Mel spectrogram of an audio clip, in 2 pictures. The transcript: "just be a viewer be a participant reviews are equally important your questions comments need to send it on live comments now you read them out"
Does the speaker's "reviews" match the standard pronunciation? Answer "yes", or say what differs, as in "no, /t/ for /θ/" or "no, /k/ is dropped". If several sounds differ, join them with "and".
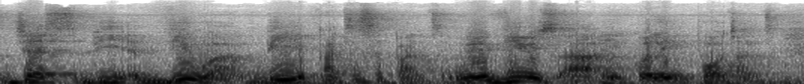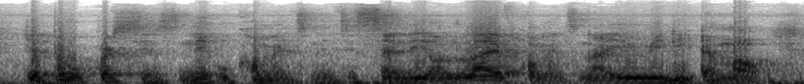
no, /w/ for /ɹ/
